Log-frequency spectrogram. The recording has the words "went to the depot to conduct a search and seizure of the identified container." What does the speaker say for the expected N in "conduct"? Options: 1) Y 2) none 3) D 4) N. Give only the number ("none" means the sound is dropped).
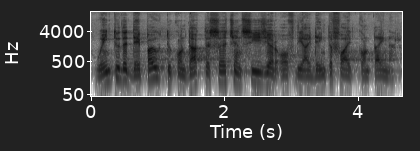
4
